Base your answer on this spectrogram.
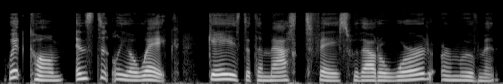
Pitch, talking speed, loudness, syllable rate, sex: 205 Hz, 155 wpm, -17 LUFS, 5.0 syllables/s, female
